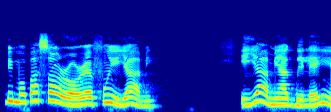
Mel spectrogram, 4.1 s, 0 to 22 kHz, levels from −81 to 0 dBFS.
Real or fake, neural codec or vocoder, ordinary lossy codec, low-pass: real; none; none; 7.2 kHz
